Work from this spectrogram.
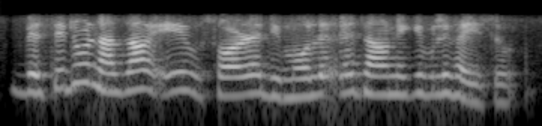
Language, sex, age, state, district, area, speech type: Assamese, female, 30-45, Assam, Dibrugarh, urban, conversation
